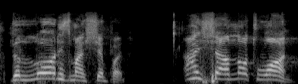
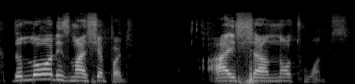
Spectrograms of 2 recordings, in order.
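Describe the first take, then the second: First: Raised and louder, slowing on "I shall not want"; proclaimed reading. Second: Unhurried, measured scripture reading; slow reading. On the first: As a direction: proclaim the psalm with conviction. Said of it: "So I'll read it". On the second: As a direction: let each word land slowly. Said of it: "I'll read it slowly as we go through". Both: Shown as a demonstration.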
